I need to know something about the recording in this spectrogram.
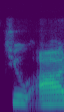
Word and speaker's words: tu as: Even if the pronunciation is a, don't just write an A.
